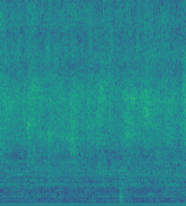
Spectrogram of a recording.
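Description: Steady low hum under a faint hiss like trickling water, with a single light tap about one and a half seconds in.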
